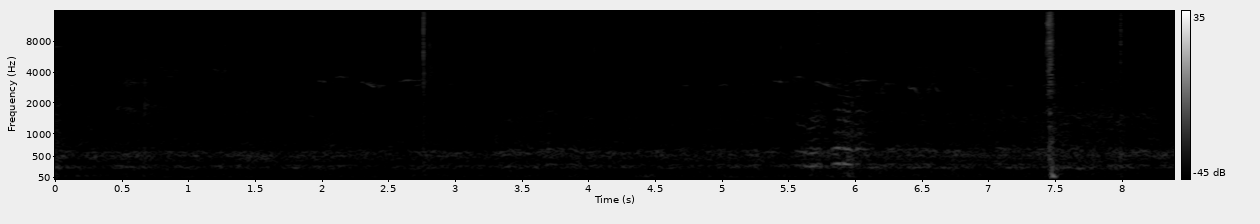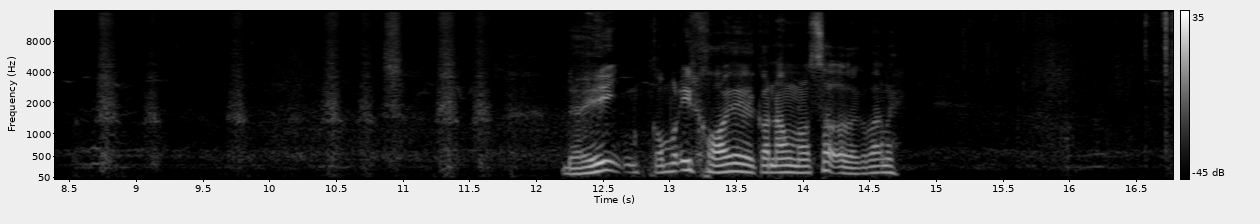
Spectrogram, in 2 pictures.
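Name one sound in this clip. A swarm of bees buzzes steadily up close.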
